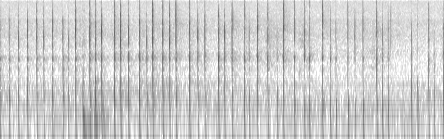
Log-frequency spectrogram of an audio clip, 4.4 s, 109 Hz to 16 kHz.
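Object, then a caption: Milk chocolate bar. An unwrapped, textured solid milk chocolate bar is held up while long white fingernails tap quickly across its squares. About 35 sharp, dry clicks come in a rapid, uneven patter, each one short with almost no ring.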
